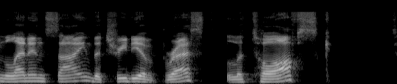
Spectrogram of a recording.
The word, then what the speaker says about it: Brest-Litovsk: So, March 3rd, 1918, Lenin signed the Treaty of Brest-Litovsk.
